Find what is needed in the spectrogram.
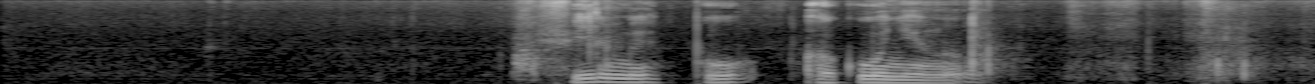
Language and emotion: Russian, neutral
